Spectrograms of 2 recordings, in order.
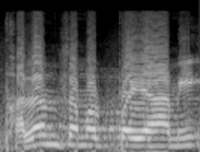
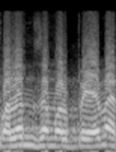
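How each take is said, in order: First: ఫలం with a breath-puffed "ph", slowly intoned; aspirated first consonant. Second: ఫలం said as "palam", with a plain p; unaspirated first consonant. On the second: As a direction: say ఫలం without any puff of breath. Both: Shown as a demonstration. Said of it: "ఆ ఒత్తు పలకలేదనుకో".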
